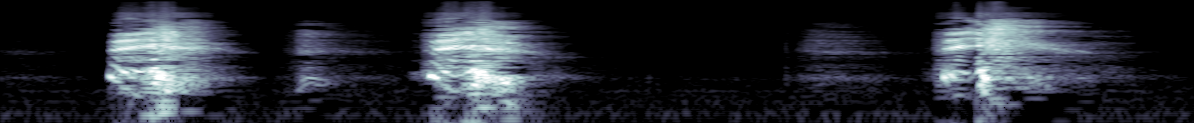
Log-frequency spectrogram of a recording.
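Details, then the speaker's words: Adult with a cold sneezes while phoning to make a doctor's appointment; three loud, explosive sneezes in about six seconds, each after a quick sharp inhale, in a quiet room. "Yeah, it's a cold. Yeah. I'm sorry. Yeah. I just can't stop sneezing."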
